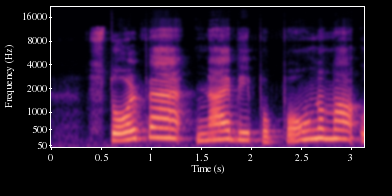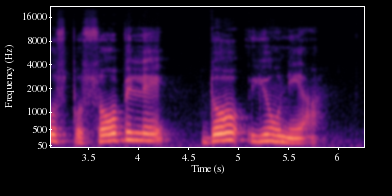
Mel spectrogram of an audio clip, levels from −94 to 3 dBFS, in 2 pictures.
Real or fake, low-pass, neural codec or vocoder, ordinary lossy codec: fake; 19.8 kHz; vocoder, 44.1 kHz, 128 mel bands every 512 samples, BigVGAN v2; Opus, 32 kbps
